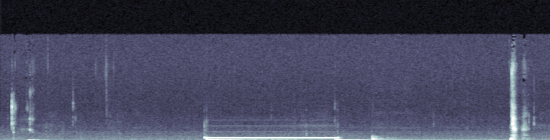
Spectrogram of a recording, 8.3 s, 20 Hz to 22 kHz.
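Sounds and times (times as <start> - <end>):
electronic ringback tone from a phone call: 3.1 - 5.1.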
